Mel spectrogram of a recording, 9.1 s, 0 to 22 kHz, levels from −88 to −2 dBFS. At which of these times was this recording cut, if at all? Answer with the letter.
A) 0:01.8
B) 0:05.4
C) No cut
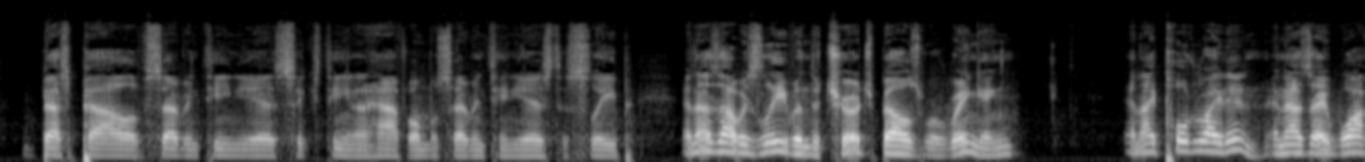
C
